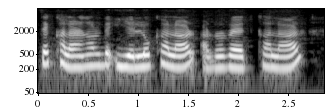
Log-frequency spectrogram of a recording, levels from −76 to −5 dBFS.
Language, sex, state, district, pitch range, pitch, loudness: Chakma, female, Tripura, West Tripura, 225-260 Hz, 235 Hz, -15 LUFS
